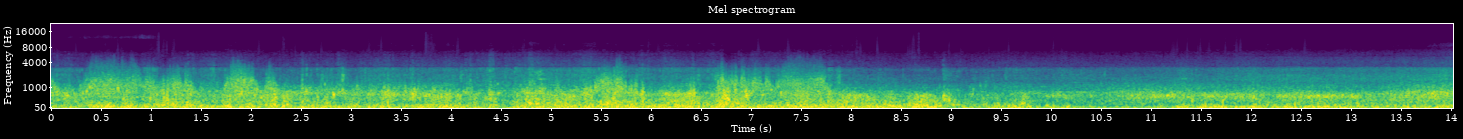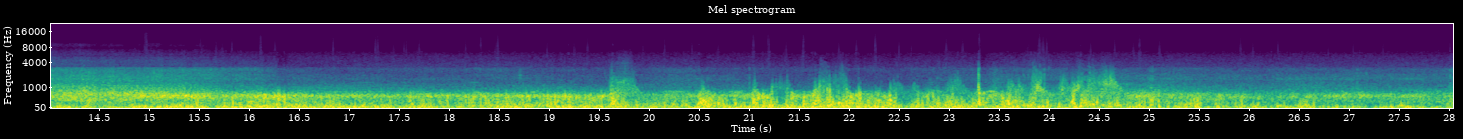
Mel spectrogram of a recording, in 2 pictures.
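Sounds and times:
rushing water: 0:00.0 - 0:15.8
wind buffeting microphone: 0:00.0 - 0:28.0
water splashes: 0:00.2 - 0:08.1.

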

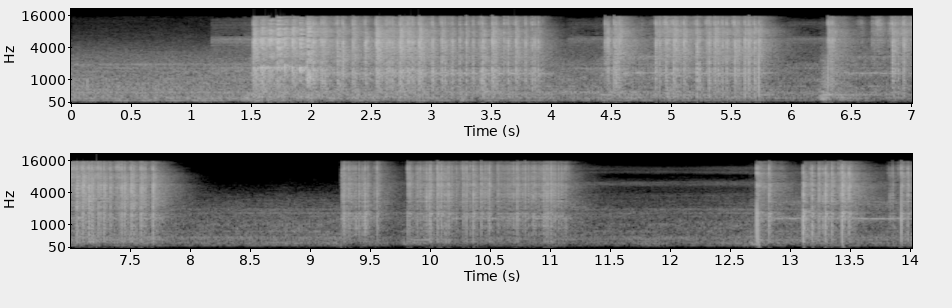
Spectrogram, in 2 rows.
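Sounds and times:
welder arc crackling: 0:01.2 - 0:08.0, 0:09.3 - 0:11.3, 0:12.7 - 0:14.0.

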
